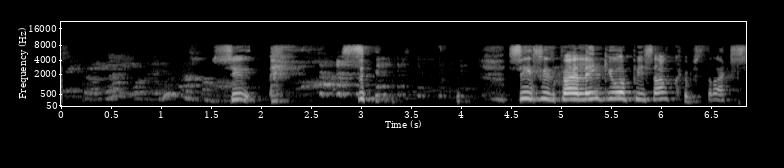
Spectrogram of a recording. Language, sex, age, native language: Icelandic, female, 60-69, Icelandic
